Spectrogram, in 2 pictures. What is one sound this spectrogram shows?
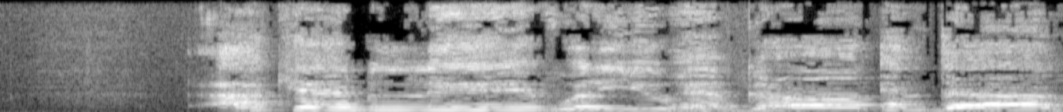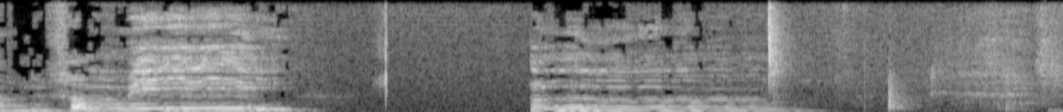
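A young man sings with feeling, close by.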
